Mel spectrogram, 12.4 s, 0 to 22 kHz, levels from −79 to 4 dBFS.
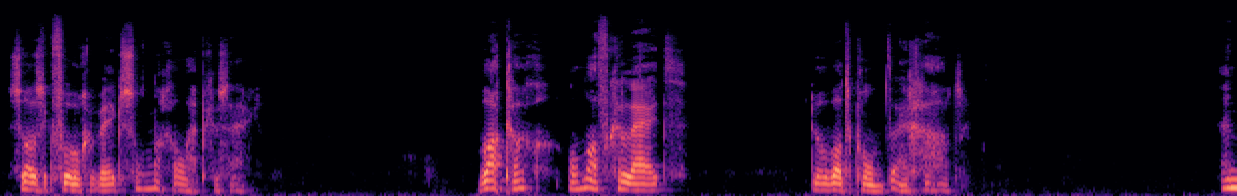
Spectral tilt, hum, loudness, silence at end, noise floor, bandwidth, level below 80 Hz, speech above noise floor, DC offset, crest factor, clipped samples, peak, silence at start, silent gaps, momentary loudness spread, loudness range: -5 dB/octave; none; -21 LUFS; 0 s; -69 dBFS; 15.5 kHz; -62 dBFS; 49 dB; under 0.1%; 22 dB; under 0.1%; -2 dBFS; 0.1 s; none; 14 LU; 11 LU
